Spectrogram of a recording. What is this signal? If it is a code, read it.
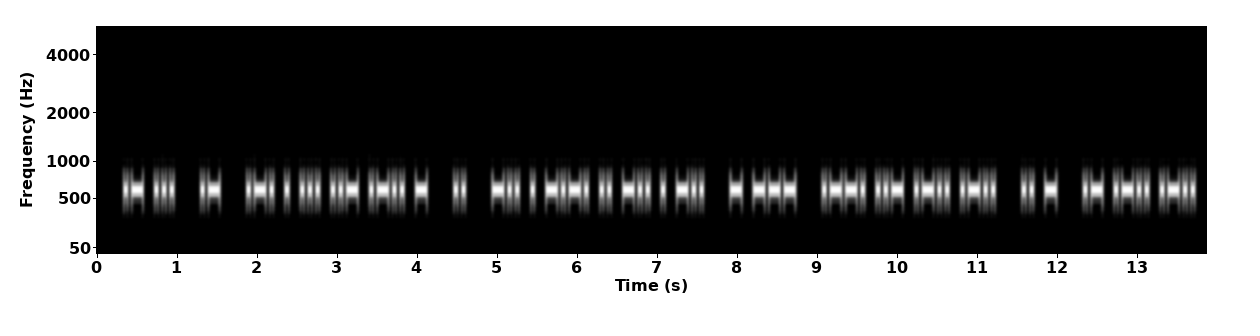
Morse code, heard as a keyed tone, about 25 wpm, 600 Hz. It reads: AS A RESULT I DECIDED TO PULL IT ALL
